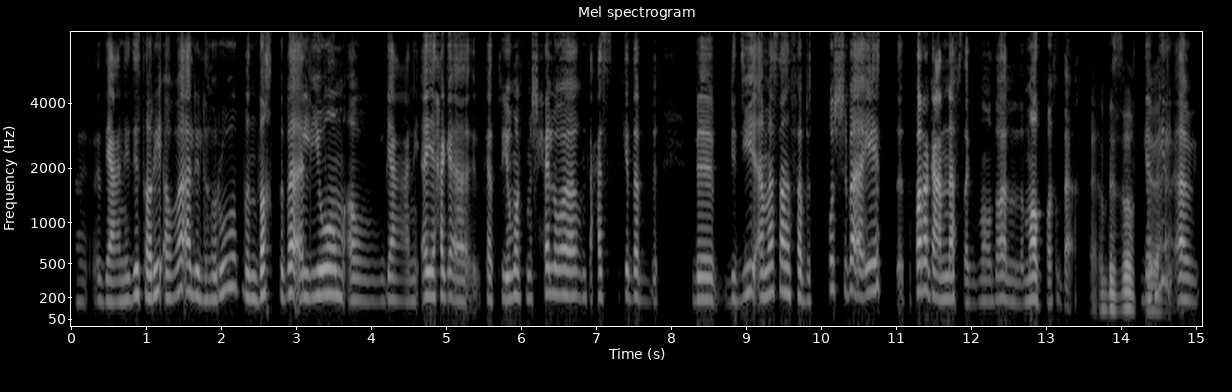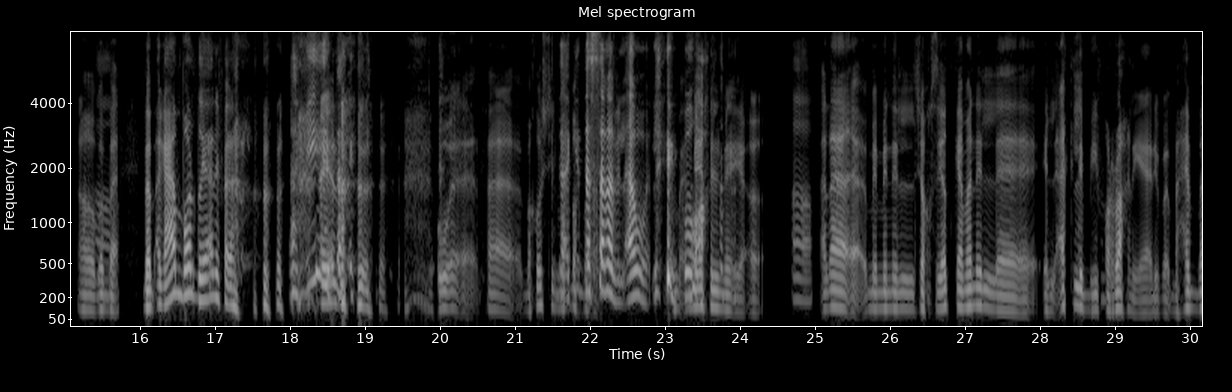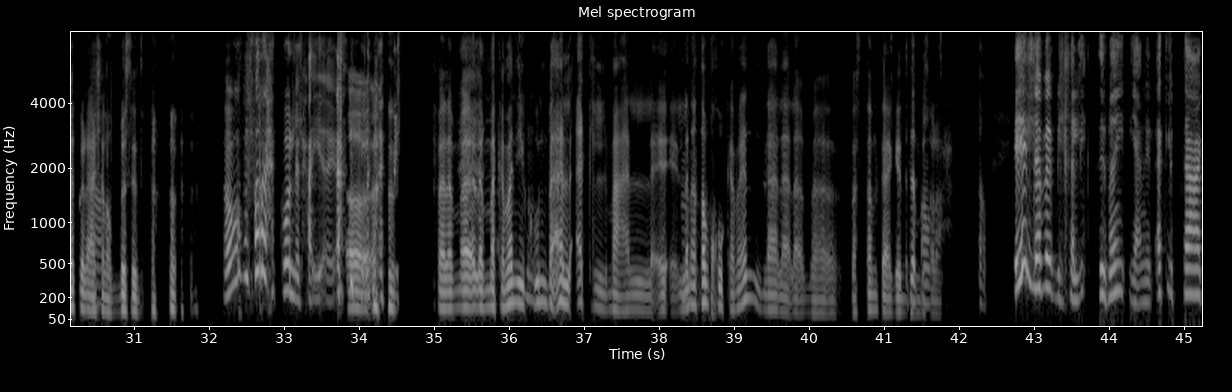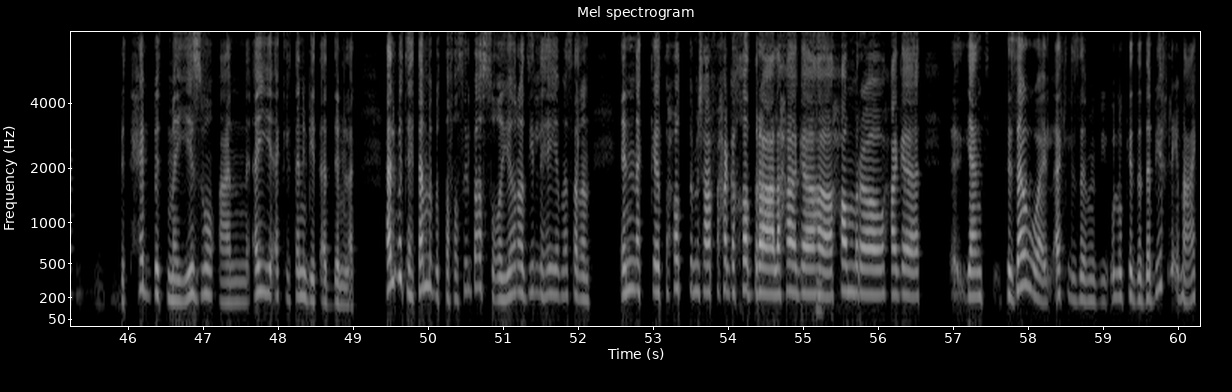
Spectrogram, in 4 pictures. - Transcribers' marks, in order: laughing while speaking: "أكيد، أكيد"; laughing while speaking: "ف هي"; laugh; chuckle; laughing while speaking: "الجوع"; laugh; laugh; laugh; laughing while speaking: "يعني"; unintelligible speech; laugh; other noise; tapping; unintelligible speech
- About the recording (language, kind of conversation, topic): Arabic, podcast, ازاي الطبخ البسيط ممكن يخليك تدخل في حالة فرح؟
